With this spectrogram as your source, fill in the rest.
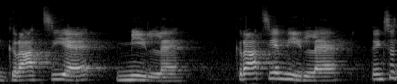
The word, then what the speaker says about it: grazie: Americans specifically will say grazie, or they'll say something like grazie. No, we have to pronounce the e at the end.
